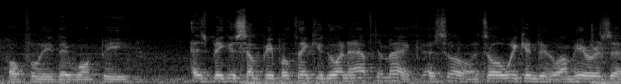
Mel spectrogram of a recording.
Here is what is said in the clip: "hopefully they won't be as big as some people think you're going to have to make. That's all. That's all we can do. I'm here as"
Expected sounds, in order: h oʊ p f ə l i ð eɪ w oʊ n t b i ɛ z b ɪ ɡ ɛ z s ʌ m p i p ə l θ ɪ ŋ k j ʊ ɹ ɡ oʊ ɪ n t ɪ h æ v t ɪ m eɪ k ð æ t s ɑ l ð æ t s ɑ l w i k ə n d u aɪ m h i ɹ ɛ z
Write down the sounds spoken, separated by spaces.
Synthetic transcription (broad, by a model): h oʊ p f l i ð eɪ w oʊ n b i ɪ z b ɪ ɡ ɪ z s ʌ m p i p l θ ɪ ŋ k j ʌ ɹ ɡ oʊ ɪ n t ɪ h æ f t ɪ m eɪ k ð æ t s ɑ l ð æ t s ɑ l w i k ə n d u aɪ m h i ɹ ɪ z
